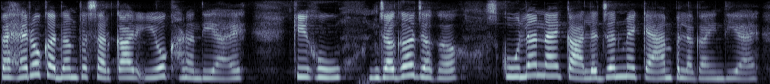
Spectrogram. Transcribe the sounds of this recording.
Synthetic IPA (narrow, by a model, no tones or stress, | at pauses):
pɐɦɪɾokɐd̪əmt̪ɐsɐɾkaːɾɪɦokʰɐɽ̃ə̃nd̪iaːɦe | kiɦũːd͡ʑɐɡə̆d͡ʑɐɡə | skuːlənɪ̆ɛ̃ːkaːleːd͡ʑənɪ̆mẽkɛ̃ːmplɐɡaːĩːn̆d̪iaːɦeː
